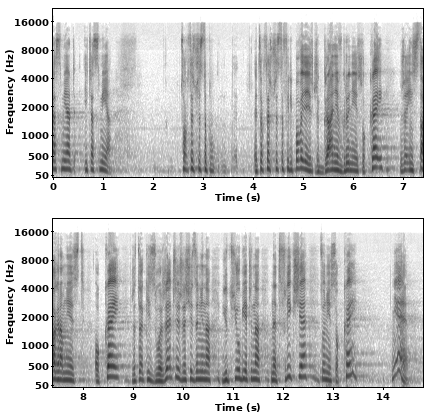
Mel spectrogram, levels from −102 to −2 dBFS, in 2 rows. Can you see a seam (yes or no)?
yes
